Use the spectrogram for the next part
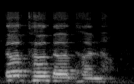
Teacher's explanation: उसके बाद त वर्गीय व्यंजन, त थ द ध न, ये उच्चारण स्थान दंत है। अगर हम त थ द ध न इसका उच्चारण करना शुरू किया तो हमारी जिह्वा जो है वो दंत के ऊपर स्पर्श करती है, अगर दंत का जिह्वा से स्पर्श नहीं हो गया तो हम त थ द ध न ये वर्णों का उच्चारण नहीं कर सकते।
